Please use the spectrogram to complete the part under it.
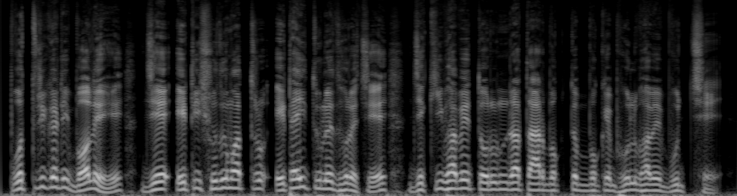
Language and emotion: Bengali, neutral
